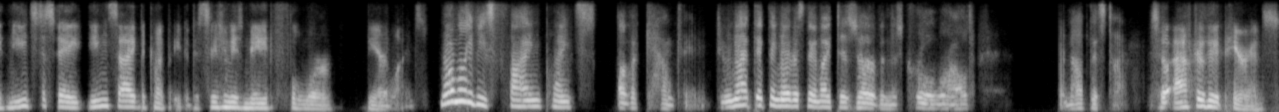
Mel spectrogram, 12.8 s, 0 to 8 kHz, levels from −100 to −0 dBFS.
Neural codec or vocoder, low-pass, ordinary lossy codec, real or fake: codec, 16 kHz, 1 kbps, FreqCodec, smaller model; 7.2 kHz; Opus, 32 kbps; fake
